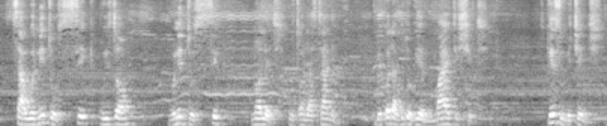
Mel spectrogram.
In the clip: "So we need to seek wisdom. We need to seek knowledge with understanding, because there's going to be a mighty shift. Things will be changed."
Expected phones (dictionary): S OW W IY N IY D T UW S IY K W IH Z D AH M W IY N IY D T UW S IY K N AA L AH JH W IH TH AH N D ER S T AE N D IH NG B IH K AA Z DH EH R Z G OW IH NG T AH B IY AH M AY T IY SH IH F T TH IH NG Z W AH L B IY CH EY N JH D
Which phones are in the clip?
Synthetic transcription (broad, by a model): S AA W IY N IY D T UW S IY K W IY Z D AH M W IY N IY D T UW S IY K N AA L AH JH W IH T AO N D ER S T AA N D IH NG B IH K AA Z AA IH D T AH B IY AH M AY T IY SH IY T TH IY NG S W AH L B IY CH EY N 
